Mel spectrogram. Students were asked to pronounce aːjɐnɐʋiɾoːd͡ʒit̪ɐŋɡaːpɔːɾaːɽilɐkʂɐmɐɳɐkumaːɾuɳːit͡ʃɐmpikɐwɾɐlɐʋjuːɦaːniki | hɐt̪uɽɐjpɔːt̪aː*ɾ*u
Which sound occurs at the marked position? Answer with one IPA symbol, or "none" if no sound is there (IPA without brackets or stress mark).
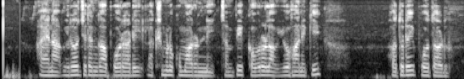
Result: ɽ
